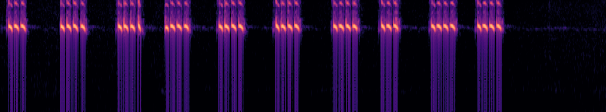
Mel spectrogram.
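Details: A field cricket (Gryllus campestris) gives ten crisp, high, trilled chirps in quick regular succession over two and a half seconds, then falls silent against a clean, quiet background.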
